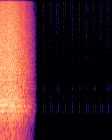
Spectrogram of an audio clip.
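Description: Crowd cheering for the winner's announcement, cut off abruptly about half a second in and followed by dead silence.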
